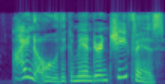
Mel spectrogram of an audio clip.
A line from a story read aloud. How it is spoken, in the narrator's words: he exclaimed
